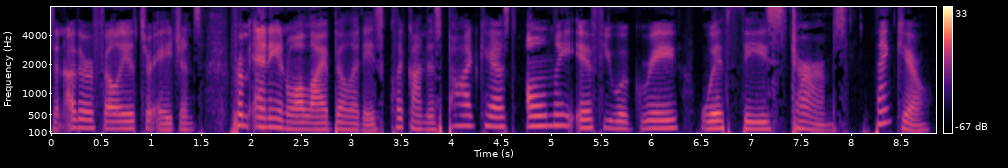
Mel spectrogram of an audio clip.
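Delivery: brisk, even legal-warning read; disclaimer read. Acted. Host reading the warning to listeners, matter-of-fact. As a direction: read the terms like a recorded notice. Reads the adult content disclaimer.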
